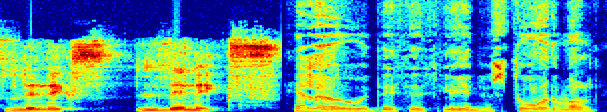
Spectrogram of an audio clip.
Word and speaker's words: Linux: and I pronounce Linux Linux hello this is Linux toal and I pronounce Linux as Linux like it's lus but you pronounce it Linux cuz there was that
